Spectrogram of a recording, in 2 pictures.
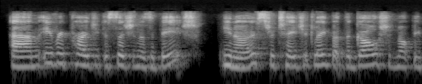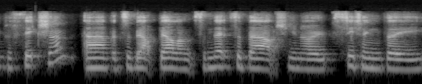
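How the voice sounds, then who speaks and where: A woman speaks with a New Zealand accent and fairly even intonation. She hardly pauses, and the background is quiet. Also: medium pitch for a woman, fairly quick pace. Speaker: data centre industry consultant. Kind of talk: interview.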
